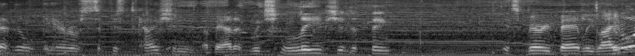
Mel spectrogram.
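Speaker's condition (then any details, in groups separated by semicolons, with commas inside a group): No condition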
